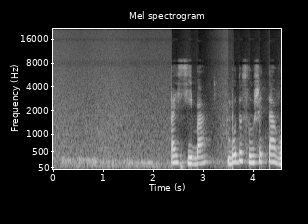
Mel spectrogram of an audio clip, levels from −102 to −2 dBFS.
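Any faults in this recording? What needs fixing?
Gain pumping runs through the whole clip, with the level swinging somewhere around 20 dB. The room noise sits about 43 dB below the speech. The likely cause is mic gain set far too high, with a fast limiter or compressor clamping down on each loud syllable. Fix it by lowering the input gain so the limiter barely touches the signal.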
